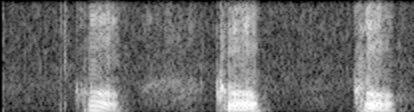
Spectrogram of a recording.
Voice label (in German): "q", German alphabet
